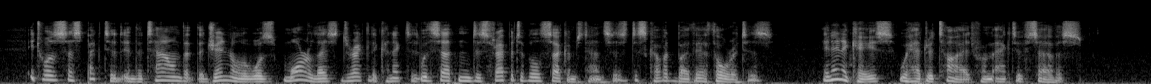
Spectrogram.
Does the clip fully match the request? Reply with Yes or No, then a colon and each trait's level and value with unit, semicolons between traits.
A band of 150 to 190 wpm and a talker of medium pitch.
Yes: average, 165 wpm; medium, 150 Hz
